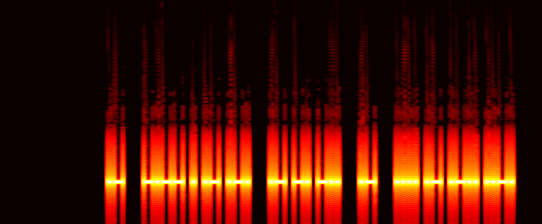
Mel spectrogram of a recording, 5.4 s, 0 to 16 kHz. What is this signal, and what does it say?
Morse code, heard as a keyed tone, about 40 wpm, 700 Hz. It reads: A YEAR AND A HALF
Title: Sets of 5 Words 40wpm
